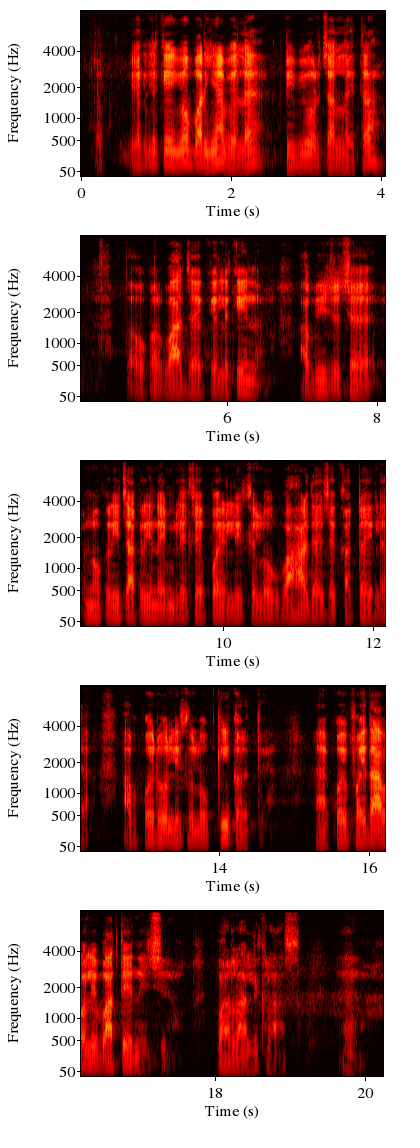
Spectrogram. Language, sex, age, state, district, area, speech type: Maithili, male, 30-45, Bihar, Begusarai, urban, spontaneous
